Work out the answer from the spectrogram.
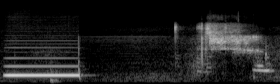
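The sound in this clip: Telephone tone while placing a call: one steady buzzing tone lasting under a second, then a quiet line with a few clicks and a brief burst of telephone-filtered sound as the call connects.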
